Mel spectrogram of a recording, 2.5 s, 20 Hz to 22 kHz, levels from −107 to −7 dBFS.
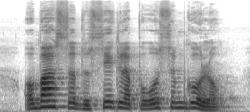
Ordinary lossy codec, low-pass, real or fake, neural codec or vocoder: none; none; real; none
